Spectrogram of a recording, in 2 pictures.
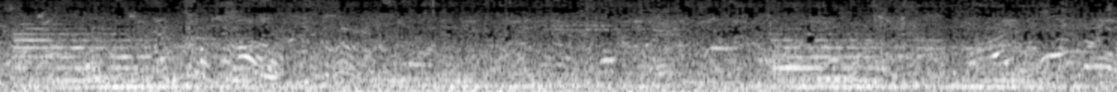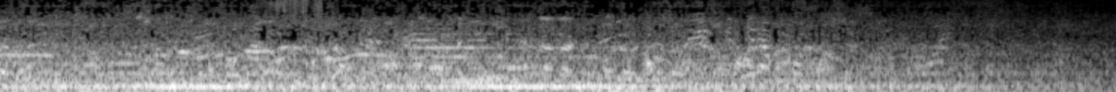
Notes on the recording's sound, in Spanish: El sonido caótico de la plaza, invadida de turistas haciendo una enorme fila para entrar a conocer Notre Dame de Paris. Pero aquel medio día tan caluroso, por primera vez estaba allí con mi teléfono inteligente y un micrófono estéreo entre el bolsillo.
